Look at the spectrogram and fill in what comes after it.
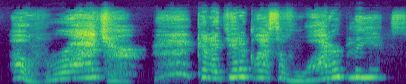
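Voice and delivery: sultry voice pitched very high. Describing drama queens and acting one out: sultry Jessica Rabbit voice. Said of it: "they do have a very sultry voice".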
